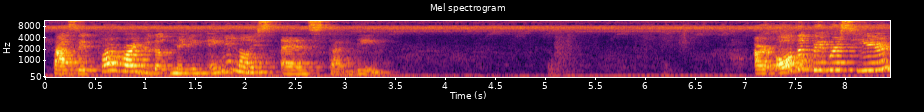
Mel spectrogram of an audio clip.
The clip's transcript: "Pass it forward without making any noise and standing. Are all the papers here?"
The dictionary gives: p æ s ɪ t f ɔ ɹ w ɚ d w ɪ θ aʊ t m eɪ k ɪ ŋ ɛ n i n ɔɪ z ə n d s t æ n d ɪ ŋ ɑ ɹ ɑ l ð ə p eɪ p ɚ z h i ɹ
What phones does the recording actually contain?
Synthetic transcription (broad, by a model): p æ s ɪ t f ɔ ɹ w ɚ d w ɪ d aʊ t m eɪ k ɪ ŋ ɛ n i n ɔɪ s ə n d s t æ n d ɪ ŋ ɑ ɹ ɑ l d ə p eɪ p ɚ s h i ɹ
